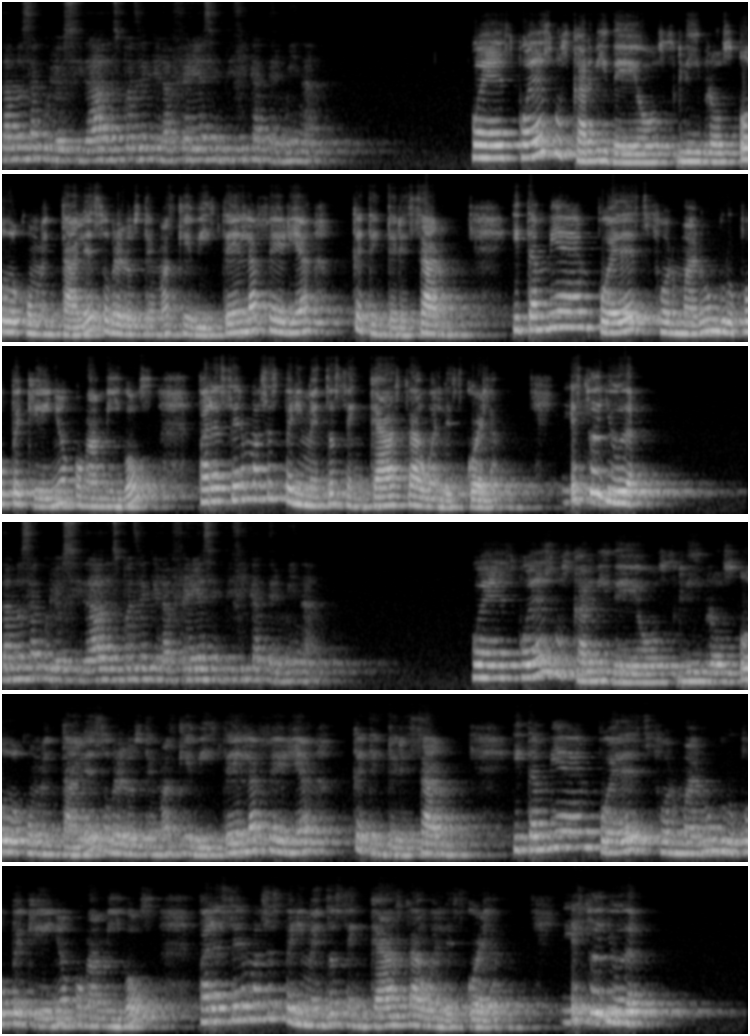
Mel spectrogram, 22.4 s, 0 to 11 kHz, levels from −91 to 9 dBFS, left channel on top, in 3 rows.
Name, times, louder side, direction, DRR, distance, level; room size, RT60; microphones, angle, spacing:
voice 1, 0.0-3.2 20.5-21.1, right 1 dB, 65° right, -6 dB, 1.3 m, -33 dB
voice 2, 4.7-10.7 11.0-19.9 20.3-21.2, left 3 dB, 75° left, 7 dB, 0.3 m, -25 dB
2.9 x 2.4 x 2.6 m, 1.2 s
head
